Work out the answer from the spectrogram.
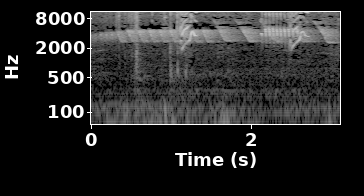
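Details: Quieter, more distant passage of male canary singing: a steady buzzy trill with sliding notes, a short twittered flourish, then a fast pulsing roll, over a faint background hiss.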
